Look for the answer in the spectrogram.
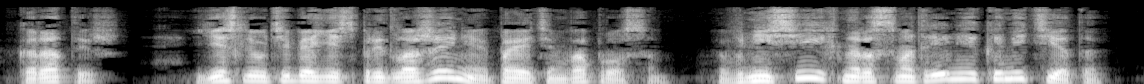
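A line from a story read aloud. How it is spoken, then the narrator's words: Forced calm. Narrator (Russian): Каупер сделал над собой усилие и уже спокойным тоном сказал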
